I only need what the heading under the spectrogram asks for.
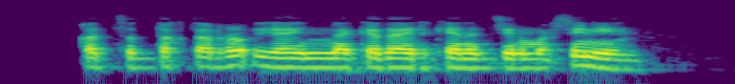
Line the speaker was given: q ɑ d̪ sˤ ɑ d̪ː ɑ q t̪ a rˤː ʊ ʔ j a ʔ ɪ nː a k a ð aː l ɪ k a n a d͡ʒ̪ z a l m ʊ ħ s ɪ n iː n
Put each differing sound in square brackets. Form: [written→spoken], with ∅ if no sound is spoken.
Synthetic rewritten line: q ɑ d̪ sˤ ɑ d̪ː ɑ q t̪ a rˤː ʊ ʔ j a ʔ ɪ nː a k a ð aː l ɪ k a n a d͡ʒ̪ z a l m ʊ ħ s ɪ n iː n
